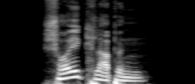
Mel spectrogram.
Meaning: plural of Scheuklappe
- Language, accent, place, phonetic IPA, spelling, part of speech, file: German, Germany, Berlin, [ˈʃɔɪ̯ˌklapn̩], Scheuklappen, noun, De-Scheuklappen.ogg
